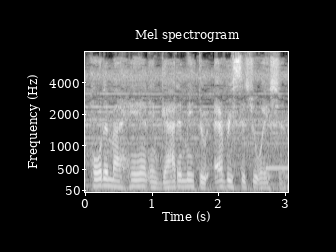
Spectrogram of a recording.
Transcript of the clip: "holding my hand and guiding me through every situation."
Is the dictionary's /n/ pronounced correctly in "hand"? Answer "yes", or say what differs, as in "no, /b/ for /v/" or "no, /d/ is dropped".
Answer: yes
